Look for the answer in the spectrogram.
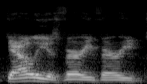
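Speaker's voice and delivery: usual speaking voice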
